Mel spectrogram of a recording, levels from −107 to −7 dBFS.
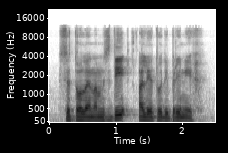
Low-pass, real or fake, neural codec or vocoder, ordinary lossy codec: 10.8 kHz; real; none; Opus, 32 kbps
